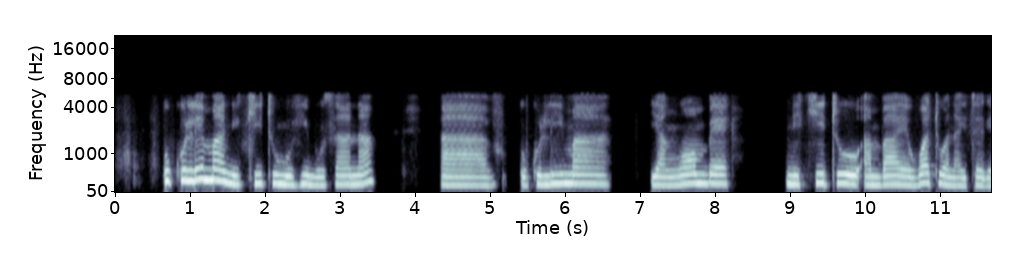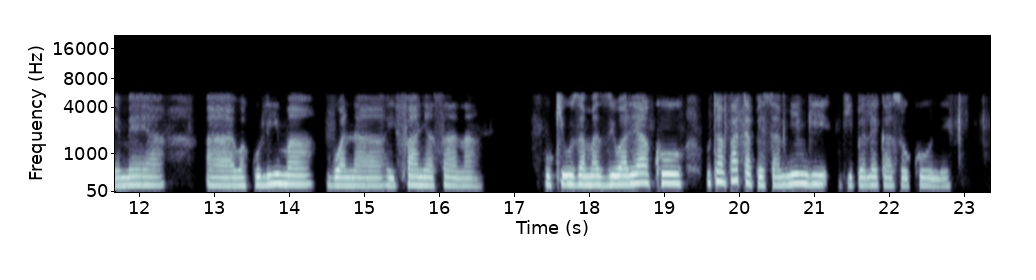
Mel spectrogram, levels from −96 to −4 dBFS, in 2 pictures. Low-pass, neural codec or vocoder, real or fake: 5.4 kHz; codec, 16 kHz in and 24 kHz out, 1 kbps, XY-Tokenizer; fake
